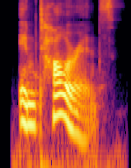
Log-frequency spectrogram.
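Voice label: "intolerance", British English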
